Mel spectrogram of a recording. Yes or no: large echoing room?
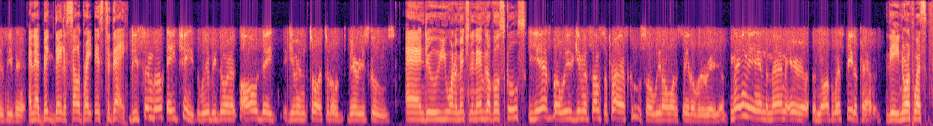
no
